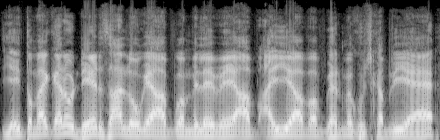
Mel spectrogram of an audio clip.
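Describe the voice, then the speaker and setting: A man hosting a radio prank call, posing as a doctor and talking to the caller in a calm, patronizing way. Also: on the high side, fairly quick, clean tone, no echo, studio quality. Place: radio studio.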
